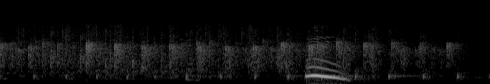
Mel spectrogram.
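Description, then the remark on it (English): A church audience gives God a round of applause with steady, dense clapping, joined midway by a single loud whooping cheer that slides downward, before the applause thins out near the end. “Give God a round of applause, church.”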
